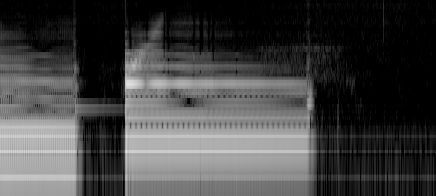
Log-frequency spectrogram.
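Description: Electric guitar played through a Chase Bliss Condor whose low-pass filter is swept by an Empress ZOIA envelope follower, opening from fairly closed toward open as each note rings. One held note ends under a second in; a second note rings for about two seconds and is cut off abruptly.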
